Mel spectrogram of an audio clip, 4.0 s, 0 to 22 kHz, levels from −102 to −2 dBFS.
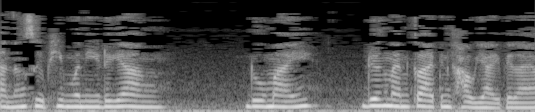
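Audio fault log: Throughout, likely WMA compression: the speech rings and sounds washy, with a hiss that swells and fades with it. Heavy quantisation noise from long transform blocks smears over tens of milliseconds and weak detail drops out, which fits a low bitrate near 32 kbps.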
